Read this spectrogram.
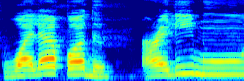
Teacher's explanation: وَلَقَدْ عَلِمُوا، وَلَقَدْ دیکھیے دال ساکن ہے اور دال پر قلقلہ ہوگا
